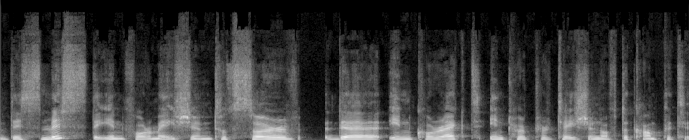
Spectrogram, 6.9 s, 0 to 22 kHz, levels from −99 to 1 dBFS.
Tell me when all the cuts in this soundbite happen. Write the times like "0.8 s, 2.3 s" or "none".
none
